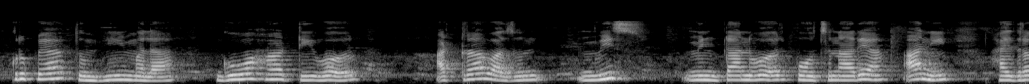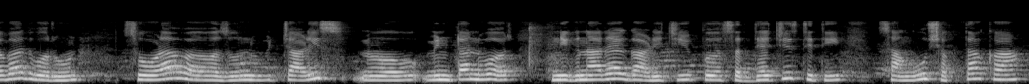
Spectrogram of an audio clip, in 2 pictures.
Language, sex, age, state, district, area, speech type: Marathi, female, 30-45, Maharashtra, Osmanabad, rural, read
